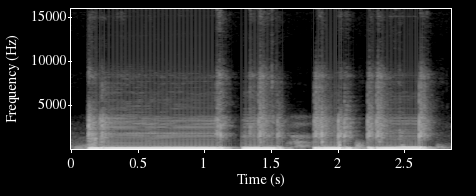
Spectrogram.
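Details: F&D F8000U speaker after replacing the faulty aux input sockets, whose bad ground had caused no sound: music plays cleanly with full, steady bass, no crackle, hum or dropouts; the aux input now works normally.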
